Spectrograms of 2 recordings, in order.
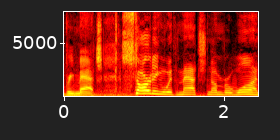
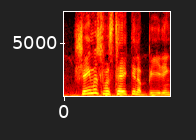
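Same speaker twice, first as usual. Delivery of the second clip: ordinary talk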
